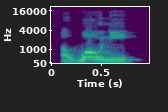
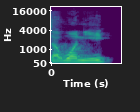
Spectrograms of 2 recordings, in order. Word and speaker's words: Awoniyi: Awoni, I think it's Awonyi. I think it's Awonyi is the pronunciation.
